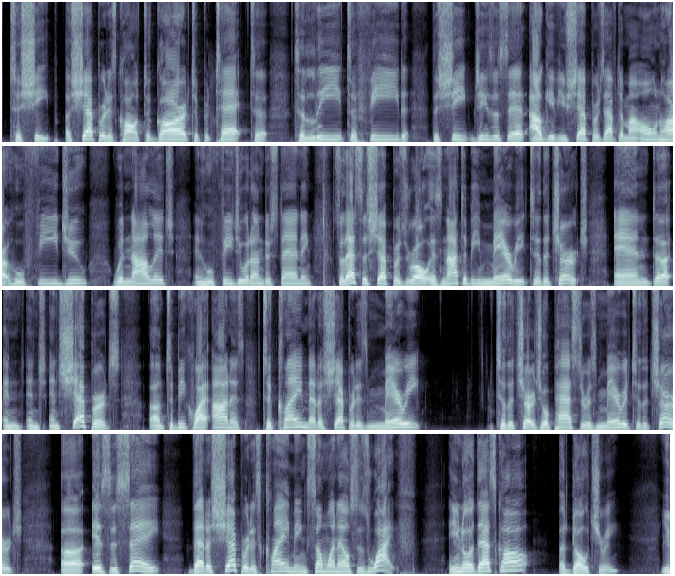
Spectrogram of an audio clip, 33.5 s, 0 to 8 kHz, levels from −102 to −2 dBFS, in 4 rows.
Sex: male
